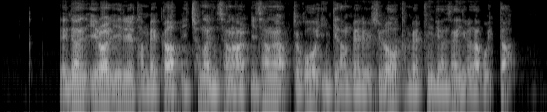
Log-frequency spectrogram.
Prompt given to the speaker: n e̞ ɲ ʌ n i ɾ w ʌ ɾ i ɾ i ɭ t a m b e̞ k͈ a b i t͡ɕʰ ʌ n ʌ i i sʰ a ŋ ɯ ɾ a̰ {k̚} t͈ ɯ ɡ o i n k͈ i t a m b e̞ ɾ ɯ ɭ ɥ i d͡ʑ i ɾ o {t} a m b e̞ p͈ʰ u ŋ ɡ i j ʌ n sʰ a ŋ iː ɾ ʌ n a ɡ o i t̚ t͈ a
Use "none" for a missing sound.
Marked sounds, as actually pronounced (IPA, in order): p̚, t

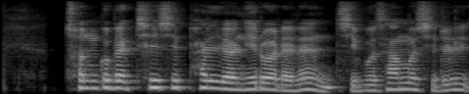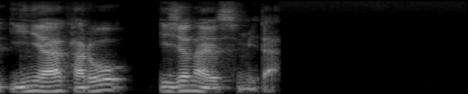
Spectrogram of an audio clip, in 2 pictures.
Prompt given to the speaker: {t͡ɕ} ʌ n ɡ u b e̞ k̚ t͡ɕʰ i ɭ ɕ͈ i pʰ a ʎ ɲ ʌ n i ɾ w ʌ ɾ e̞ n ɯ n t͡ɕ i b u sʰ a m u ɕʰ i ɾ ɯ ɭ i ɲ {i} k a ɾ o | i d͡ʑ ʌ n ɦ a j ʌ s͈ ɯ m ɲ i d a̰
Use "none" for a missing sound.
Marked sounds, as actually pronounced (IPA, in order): t͡ɕʰ, a

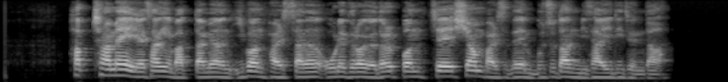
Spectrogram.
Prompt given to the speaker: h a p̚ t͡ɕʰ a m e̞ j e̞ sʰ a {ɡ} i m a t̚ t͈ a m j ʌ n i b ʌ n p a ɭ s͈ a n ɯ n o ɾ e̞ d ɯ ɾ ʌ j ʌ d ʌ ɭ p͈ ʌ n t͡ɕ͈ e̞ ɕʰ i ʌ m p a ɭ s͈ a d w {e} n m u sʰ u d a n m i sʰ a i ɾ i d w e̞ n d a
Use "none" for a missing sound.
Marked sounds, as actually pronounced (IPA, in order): ŋ, e

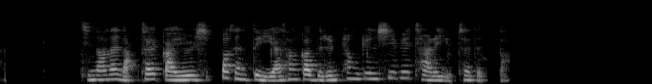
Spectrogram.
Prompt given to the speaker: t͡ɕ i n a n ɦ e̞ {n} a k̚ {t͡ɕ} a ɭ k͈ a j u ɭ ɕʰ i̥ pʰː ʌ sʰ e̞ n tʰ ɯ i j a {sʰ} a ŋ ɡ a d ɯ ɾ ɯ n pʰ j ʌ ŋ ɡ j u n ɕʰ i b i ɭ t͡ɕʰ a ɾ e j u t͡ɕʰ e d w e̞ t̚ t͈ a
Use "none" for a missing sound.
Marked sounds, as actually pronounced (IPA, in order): n, t͡ɕʰ, sʰ

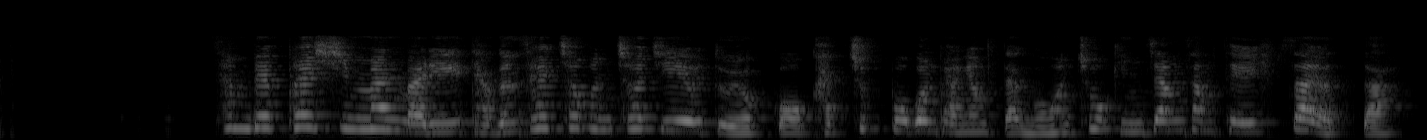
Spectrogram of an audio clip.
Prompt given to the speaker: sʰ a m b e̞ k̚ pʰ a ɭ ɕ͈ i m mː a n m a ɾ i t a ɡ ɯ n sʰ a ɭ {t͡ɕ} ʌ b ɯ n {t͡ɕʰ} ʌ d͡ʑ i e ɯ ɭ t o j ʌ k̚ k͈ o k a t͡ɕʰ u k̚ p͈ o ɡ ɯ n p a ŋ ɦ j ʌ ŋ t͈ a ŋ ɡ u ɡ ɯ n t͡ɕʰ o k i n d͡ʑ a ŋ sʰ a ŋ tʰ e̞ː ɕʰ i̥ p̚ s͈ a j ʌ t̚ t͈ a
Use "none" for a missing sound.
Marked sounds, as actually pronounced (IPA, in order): t͡ɕʰ, t͡ɕʰ

